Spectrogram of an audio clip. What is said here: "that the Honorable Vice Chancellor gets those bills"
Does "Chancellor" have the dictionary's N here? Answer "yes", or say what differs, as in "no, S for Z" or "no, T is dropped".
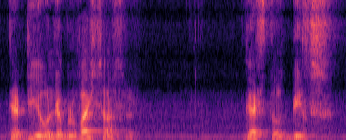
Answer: no, N is dropped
